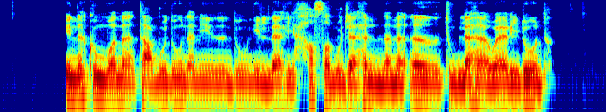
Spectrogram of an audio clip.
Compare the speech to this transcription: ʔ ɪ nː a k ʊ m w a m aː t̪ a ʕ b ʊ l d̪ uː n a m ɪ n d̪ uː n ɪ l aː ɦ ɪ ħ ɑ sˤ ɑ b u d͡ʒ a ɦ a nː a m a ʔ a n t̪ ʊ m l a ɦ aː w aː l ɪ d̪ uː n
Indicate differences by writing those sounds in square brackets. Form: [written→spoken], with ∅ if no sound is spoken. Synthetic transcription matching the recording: ʔ ɪ nː a k ʊ m w a m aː t̪ a ʕ b ʊ [l→∅] d̪ uː n a m ɪ n d̪ uː n ɪ [l→lː] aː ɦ ɪ ħ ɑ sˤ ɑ b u d͡ʒ a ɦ a nː a m a ʔ a n t̪ ʊ m l a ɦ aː w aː [l→ɾ] ɪ d̪ uː n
